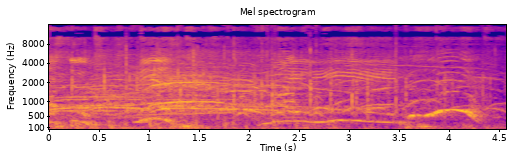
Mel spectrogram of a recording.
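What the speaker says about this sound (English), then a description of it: "Please give a big round of applause to Miss" A staff party crowd in Dubai cheers and shouts with some applause, a loud, steady wash of voices and whoops throughout, with prominent yells rising near the end.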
